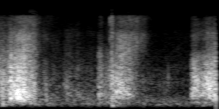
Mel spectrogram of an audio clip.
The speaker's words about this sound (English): The sound of footsteps on sand, not in the desert or on a beach, but in the middle of Italy's longest and most important river, the Po.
